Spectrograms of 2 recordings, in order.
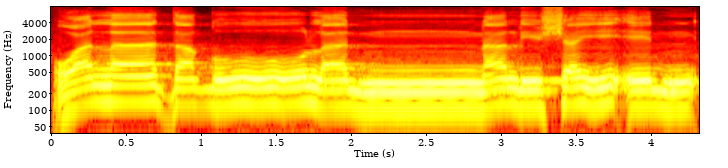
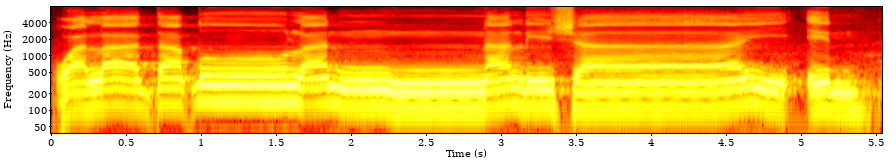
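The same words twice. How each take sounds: First: The vowel after sh is short. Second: The vowel after sh is long. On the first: The speaker calls it right. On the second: The speaker calls it wrong.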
